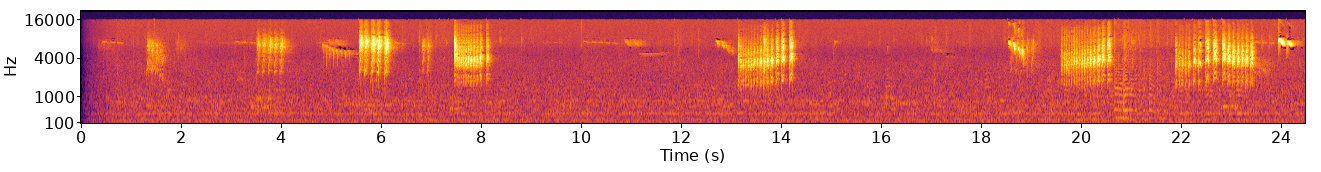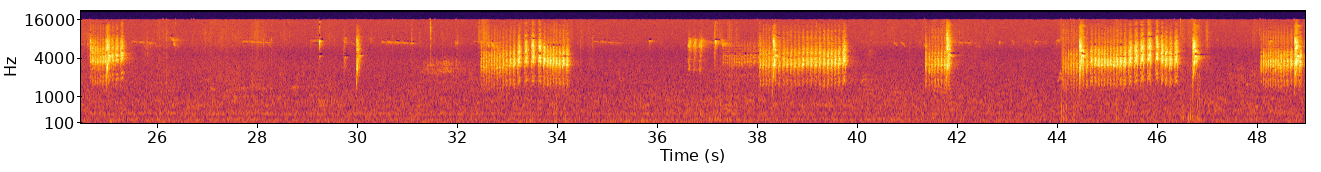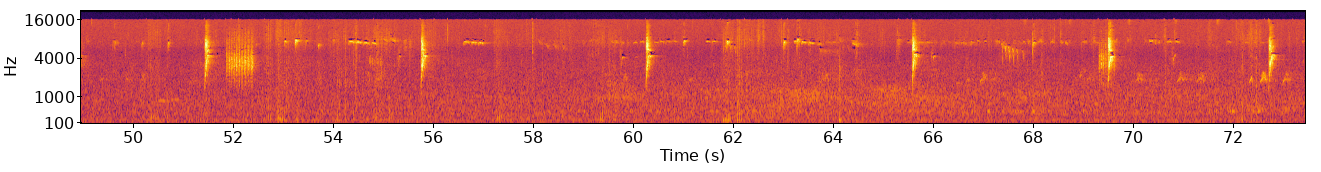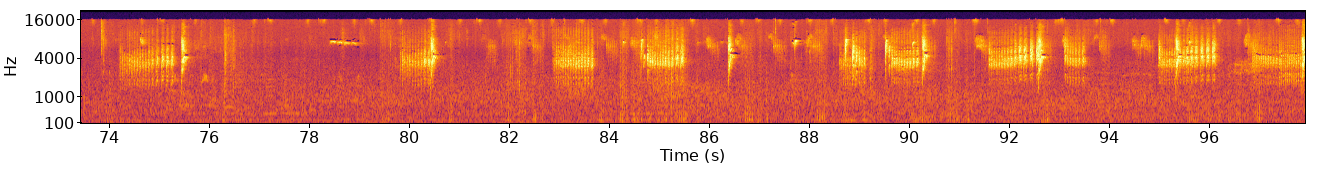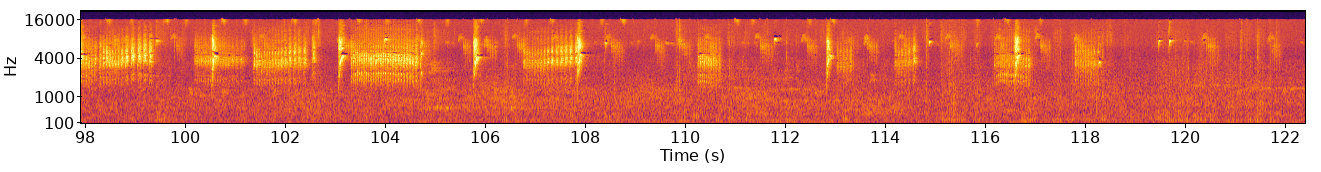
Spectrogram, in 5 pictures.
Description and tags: The little birds seemed both angry and intrigued at the sight of the tripod, the blimp containing an Audiotechnica BP4025, and the Sound Devices Mixpre-3 that recorded the encounter. Registered near Aceña de la Borrega, Cáceres Province (Extremadura, Spain)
